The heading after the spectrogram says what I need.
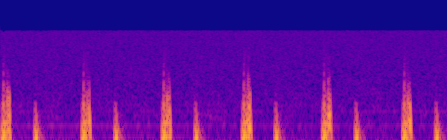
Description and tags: Cardiac and Pulmonary Sounds - Primo tono normale
sounds for medical studies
